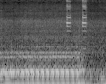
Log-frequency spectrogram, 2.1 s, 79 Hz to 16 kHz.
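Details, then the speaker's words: 2007 Nissan Maxima 3.5L that won't accelerate and stalls, throttle body and coils already replaced, one coil unplugged, in reverse: low, labored rumble that sags and nearly dies; bogging. "okay guys so we got this 07 I think needs on Ultima and they said that uh it don't accelerate so if you give a guess he like bog down"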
